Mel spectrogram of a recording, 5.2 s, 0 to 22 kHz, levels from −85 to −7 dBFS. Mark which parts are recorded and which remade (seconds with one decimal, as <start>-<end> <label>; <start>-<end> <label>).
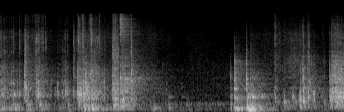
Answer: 0.0-5.2 recorded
